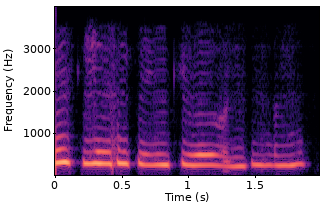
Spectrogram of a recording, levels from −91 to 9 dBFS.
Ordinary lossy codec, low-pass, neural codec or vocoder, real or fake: Opus, 64 kbps; 3.6 kHz; codec, 16 kHz, 0.8 kbps, ZipCodec; fake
